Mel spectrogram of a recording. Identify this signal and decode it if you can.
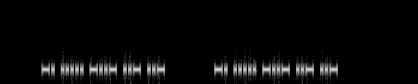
Morse code, heard as a keyed tone, about 50 wpm, 700 Hz. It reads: N5XUU N5XUU
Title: USA Call Signs - 5 Characters - Repeated 2x - 50wpm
